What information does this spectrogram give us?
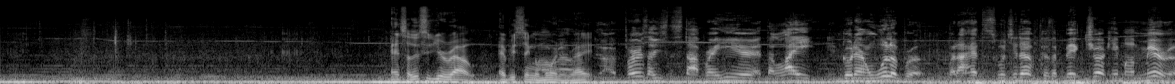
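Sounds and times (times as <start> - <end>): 
car engine revving as it drives off: 0.0 - 11.7
speech: 3.9 - 11.7.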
